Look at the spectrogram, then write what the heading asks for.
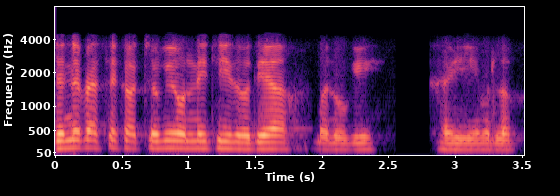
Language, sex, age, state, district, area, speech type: Punjabi, male, 30-45, Punjab, Jalandhar, urban, conversation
